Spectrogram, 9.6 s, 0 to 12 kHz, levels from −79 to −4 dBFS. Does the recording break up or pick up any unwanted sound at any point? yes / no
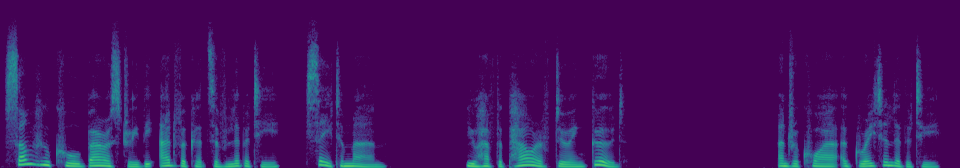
no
